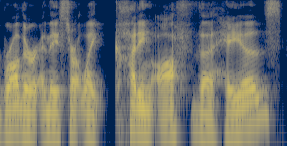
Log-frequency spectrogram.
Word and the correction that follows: peyot: Did I say it wrong? – Hey. – Like heya. – Heya. – Heya. – I put it in the chat. P-E-Y-O-T. Peya.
